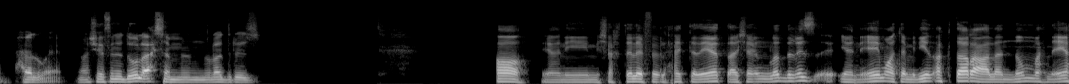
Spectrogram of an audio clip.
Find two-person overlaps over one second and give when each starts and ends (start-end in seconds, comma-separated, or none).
none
